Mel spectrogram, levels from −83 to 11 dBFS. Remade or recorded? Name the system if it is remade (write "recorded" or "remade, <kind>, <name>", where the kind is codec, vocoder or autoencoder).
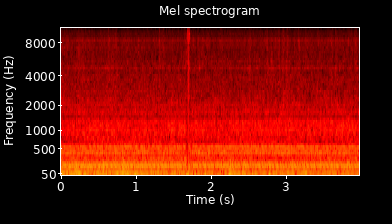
remade, vocoder, Vocos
